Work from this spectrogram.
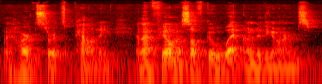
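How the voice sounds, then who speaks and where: A man's voice: low voice, fairly even intonation, a little fast, darkish tone. An American man narrating a children's storybook, reading aloud as a teacher would. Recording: roomy echo, noticeable background noise.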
